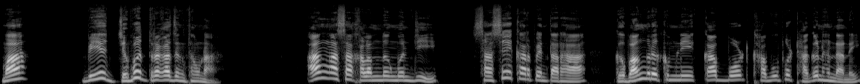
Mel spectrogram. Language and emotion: Bodo, angry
